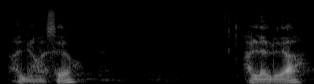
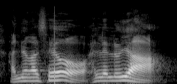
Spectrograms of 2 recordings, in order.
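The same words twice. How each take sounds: First: It is said on a low, flat pitch. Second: It is said on a high, bright pitch.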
